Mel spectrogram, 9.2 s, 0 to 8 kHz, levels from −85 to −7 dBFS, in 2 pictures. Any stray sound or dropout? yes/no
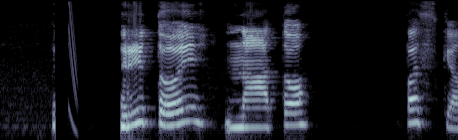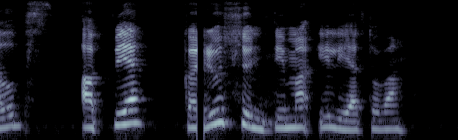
yes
